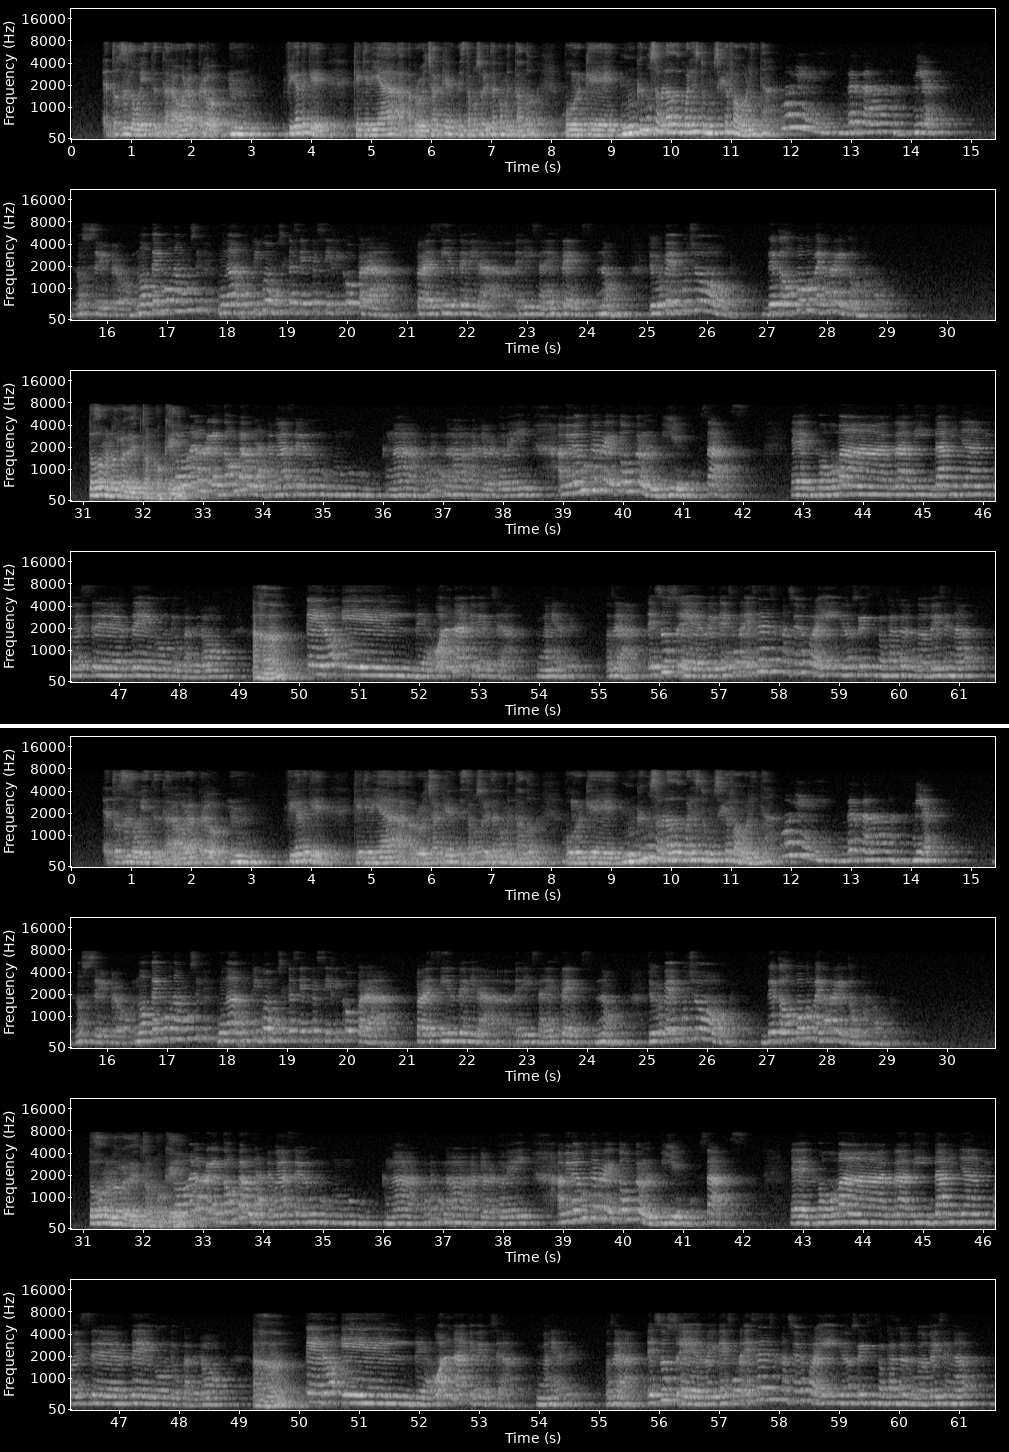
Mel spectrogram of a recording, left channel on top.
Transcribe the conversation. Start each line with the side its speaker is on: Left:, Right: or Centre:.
Left: entonces lo voy a intentar ahora, pero
Right: Bien,
Left: mm, fíjate que, que quería a- aprovechar que estamos ahorita comentando
Right: ok.
Left: porque nunca hemos hablado de cuál es tu música favorita.
Right: Oye, ¿verdad? Mira, yo no sé, pero no tengo una música, una, un tipo de música así específico para, para decirte, mira, Elisa, este es. No, yo creo que yo escucho de todo un poco menos reggaetón, por favor.
Left: Todo menos reggaetón, ¿ok?
Right: Todo menos reggaetón, pero ya te voy a hacer un, un- una, ¿cómo es? Una aclaratoria ahí. A mí me gusta el reggaetón, pero el viejo, ¿sabes? Eh, Don Omar, Daddy, Daddy Yankee, puede ser, Tego, Tego Calderón.
Left: Ajá.
Right: Pero el de ahora nada que ver, o sea, imagínate. O sea, esos, eh, re- esos, re- ese- esas canciones por ahí, yo no sé si son canciones porque no te dicen nada.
